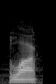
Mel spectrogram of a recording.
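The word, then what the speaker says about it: Bloch: And block is spelled B-L-O-C-H.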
